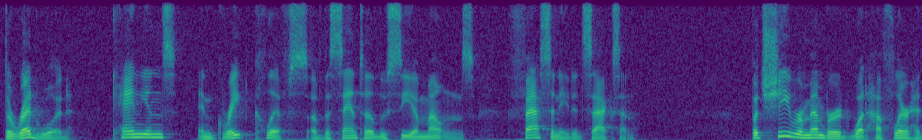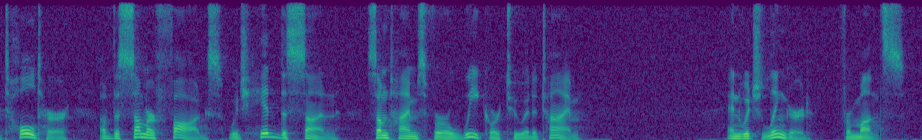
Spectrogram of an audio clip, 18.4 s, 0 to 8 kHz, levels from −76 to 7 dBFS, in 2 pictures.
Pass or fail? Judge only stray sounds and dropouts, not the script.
pass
